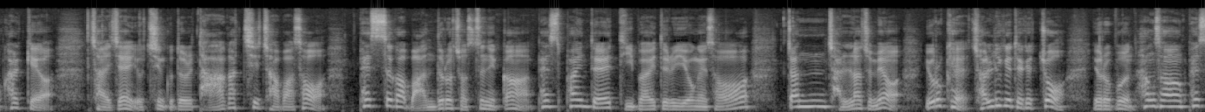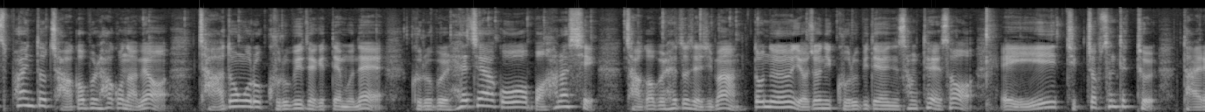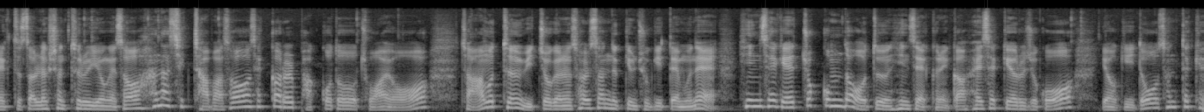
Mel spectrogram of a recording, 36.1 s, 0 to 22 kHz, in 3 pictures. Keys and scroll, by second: 7.5 F1, 14.8 super+z, 16.6 shift+super+g, 18.3 super+z, 20.5 super+z, 21.9 a, 28.8 F1, 35.6 F1.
